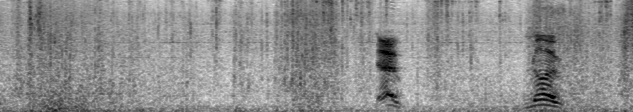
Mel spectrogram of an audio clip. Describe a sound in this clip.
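A young man talks casually into a microphone.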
